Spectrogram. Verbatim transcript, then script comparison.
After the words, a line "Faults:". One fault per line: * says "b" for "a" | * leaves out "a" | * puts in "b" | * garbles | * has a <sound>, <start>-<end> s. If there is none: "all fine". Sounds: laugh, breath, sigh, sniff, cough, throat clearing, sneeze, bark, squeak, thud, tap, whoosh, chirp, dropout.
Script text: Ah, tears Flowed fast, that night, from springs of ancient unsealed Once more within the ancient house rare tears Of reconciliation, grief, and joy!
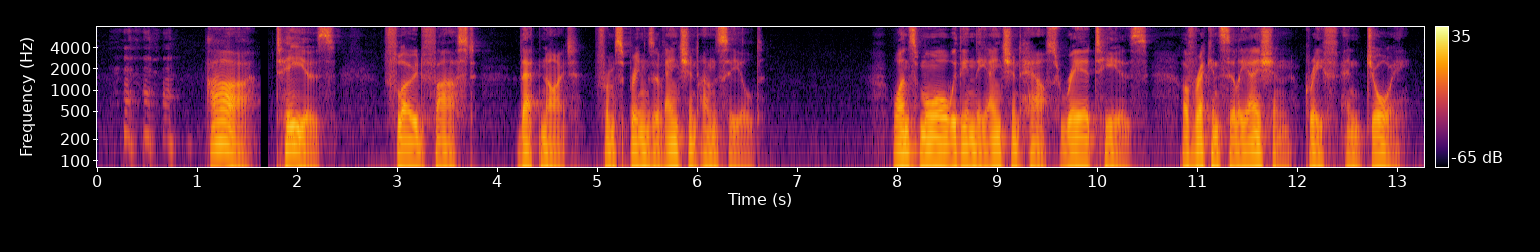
Ah, tears Flowed fast, that night, from springs of ancient unsealed Once more within the ancient house rare tears Of reconciliation, grief, and joy!
Faults:
* has a laugh, 0.1-1.0 s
